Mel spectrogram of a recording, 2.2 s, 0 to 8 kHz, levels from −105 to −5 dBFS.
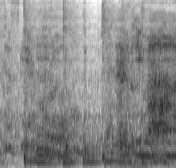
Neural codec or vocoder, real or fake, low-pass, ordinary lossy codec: codec, 16 kHz, 16 kbps, FunCodec, trained on LibriTTS, 50 frames a second; fake; none; none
